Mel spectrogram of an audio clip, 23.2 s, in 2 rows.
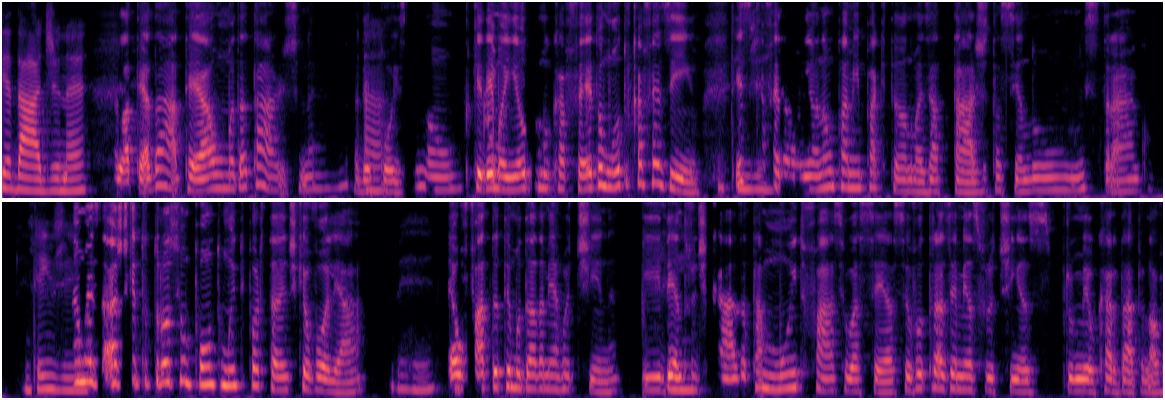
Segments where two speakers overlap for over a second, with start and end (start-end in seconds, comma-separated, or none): none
